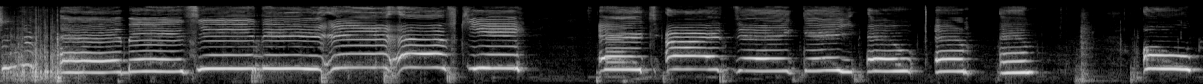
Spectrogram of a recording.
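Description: A voice singing the letters of the alphabet one after another, each letter a short held note on a simple tune, with a brief pause about five seconds in.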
